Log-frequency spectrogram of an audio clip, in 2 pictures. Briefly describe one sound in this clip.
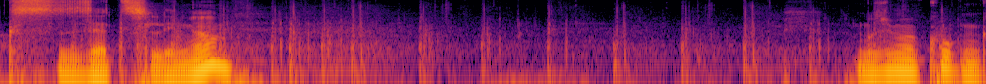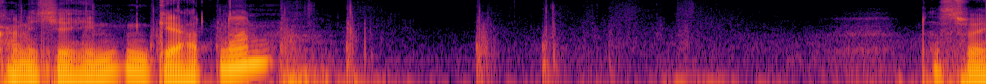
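Footsteps scuff over stone and grass.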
